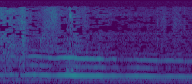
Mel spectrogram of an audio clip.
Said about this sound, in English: And so he leads us into the shadowy forest, and a wolf is howling in the distance.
